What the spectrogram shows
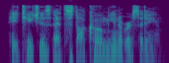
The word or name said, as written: teaches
